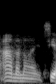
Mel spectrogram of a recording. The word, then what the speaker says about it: Ammonite: Well, I mean, I watched the new movie, Ammonite. Is that how you say it? Ammonite? – Yeah, Ammonite. Yeah.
